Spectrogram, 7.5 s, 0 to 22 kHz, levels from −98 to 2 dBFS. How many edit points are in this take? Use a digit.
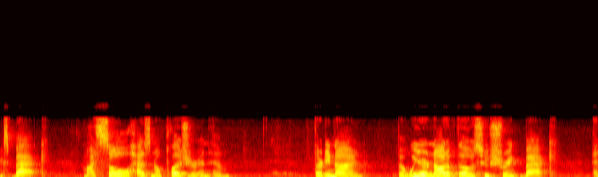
1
